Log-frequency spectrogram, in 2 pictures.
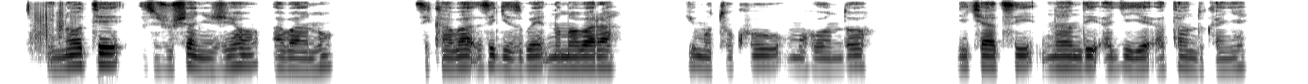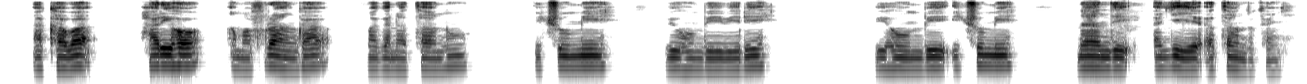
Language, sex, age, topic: Kinyarwanda, male, 25-35, finance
